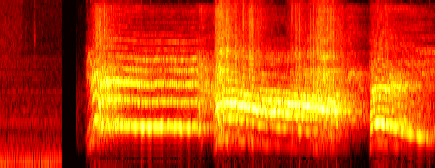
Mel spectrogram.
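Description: Jazz music cuts off abruptly. After a short gap, a loud high-pitched voice gives two long held calls, the second sliding slowly down in pitch, then a short falling cry near the end.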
